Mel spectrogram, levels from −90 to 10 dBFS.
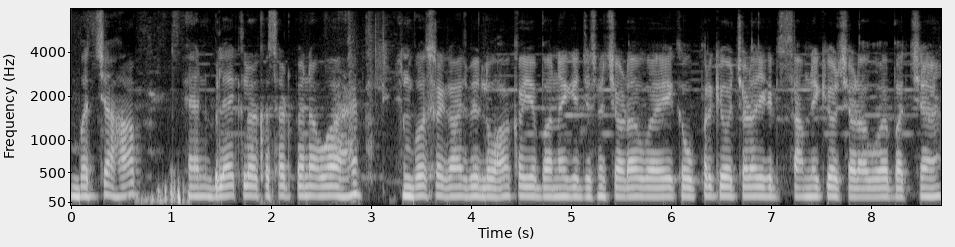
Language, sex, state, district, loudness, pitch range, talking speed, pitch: Hindi, male, Chhattisgarh, Sukma, -14 LUFS, 135-145 Hz, 255 wpm, 140 Hz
